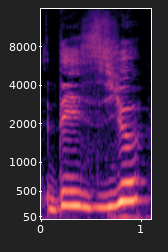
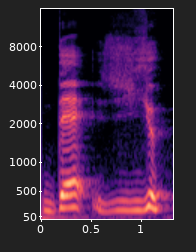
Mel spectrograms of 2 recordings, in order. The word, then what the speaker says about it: yeux: Yes, it is des yeux, It is a completely different word, but you still have the y sound at the beginning, des yeux.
